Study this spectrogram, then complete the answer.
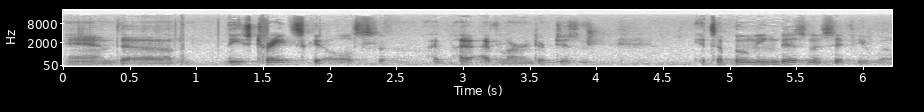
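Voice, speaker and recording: A man's fairly low voice with ordinary pitch variation at a moderate pace. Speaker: school board member. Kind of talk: board meeting report. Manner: trails off.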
